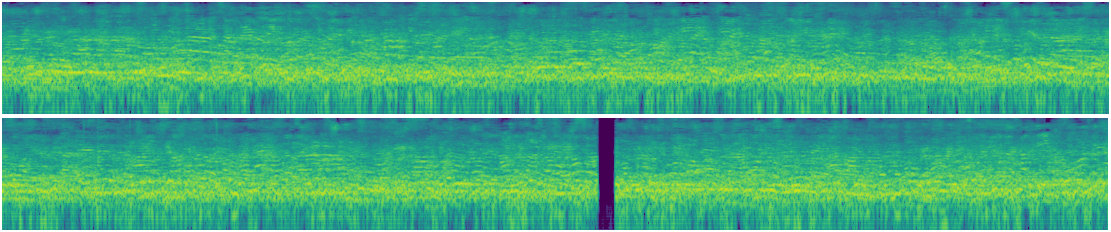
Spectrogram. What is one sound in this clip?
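A large crowd of men and women talks loudly all at once in an echoing room.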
